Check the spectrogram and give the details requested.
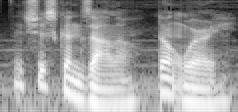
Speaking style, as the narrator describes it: I would chuckle and say

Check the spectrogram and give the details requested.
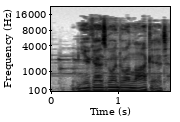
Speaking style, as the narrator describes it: I asked

